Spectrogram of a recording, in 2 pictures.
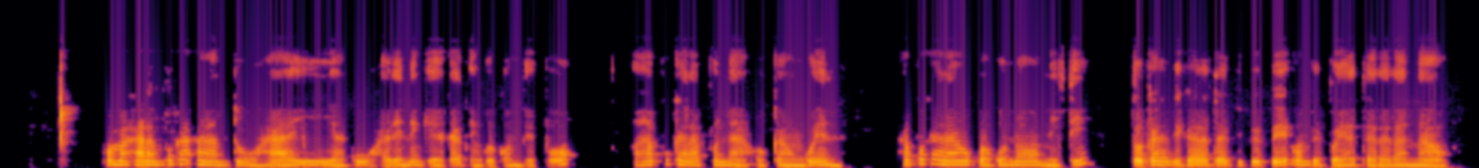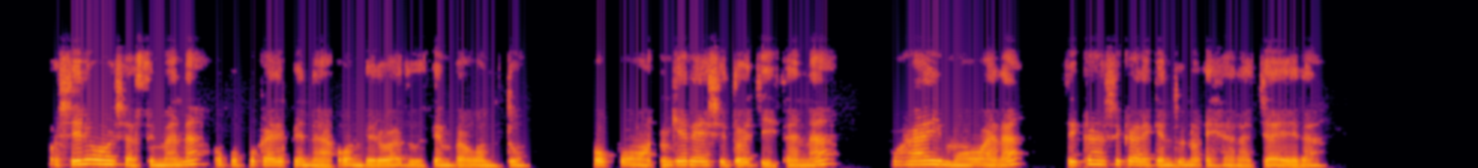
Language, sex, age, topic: Oshiwambo, male, 25-35, agriculture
